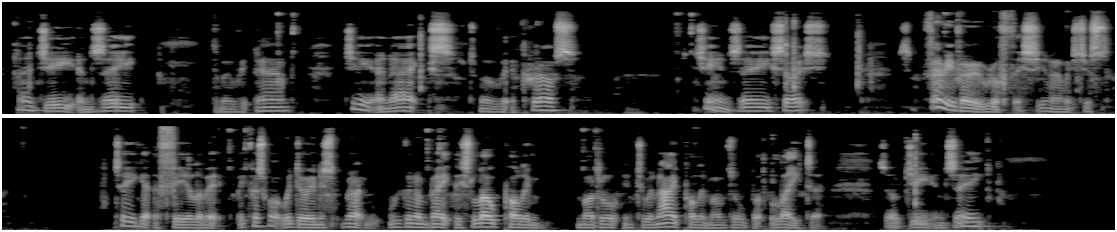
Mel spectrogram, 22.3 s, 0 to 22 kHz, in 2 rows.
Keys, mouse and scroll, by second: 0.2 g, 1.6 z, 3.0 click, 4.1 g, 5.3 x, 7.0 click, 7.9 g, 8.6 z, 9.6 click, 10.7 middle click, 11.4 middle click, 12.2 Tab, 12.9 Tab, 13.6 click, 15.6 click, 17.1 click, 18.1 middle click, 18.8 1, 20.2 g, 21.0 z.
